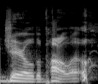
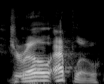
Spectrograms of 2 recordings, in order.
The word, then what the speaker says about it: Jarrell Aplo: It can't be. And then I walk over to Jarrell and I look at him. I said, hey man, how do you say your name? And he's like, what do you mean? Jarrell Aplo. I'm like, okay. It's just so exactly how it sounds and looks.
